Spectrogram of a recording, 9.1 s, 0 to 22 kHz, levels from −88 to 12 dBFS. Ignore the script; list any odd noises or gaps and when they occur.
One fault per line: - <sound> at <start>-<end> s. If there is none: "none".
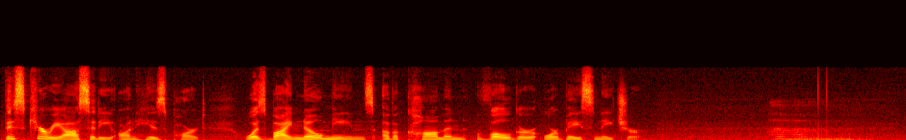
- sigh at 7.6-8.8 s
